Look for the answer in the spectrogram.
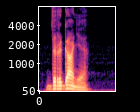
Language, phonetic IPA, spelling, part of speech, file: Polish, [ˈdrɡãɲɛ], drganie, noun, Pl-drganie.ogg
